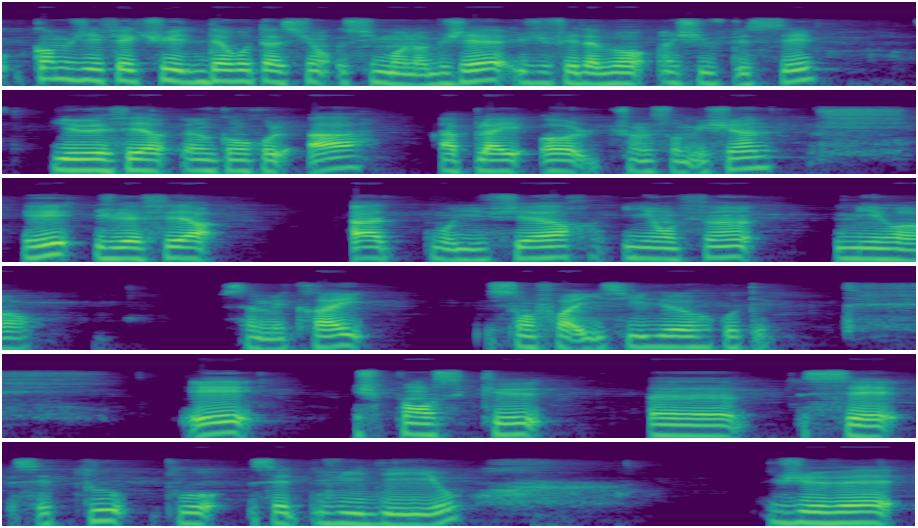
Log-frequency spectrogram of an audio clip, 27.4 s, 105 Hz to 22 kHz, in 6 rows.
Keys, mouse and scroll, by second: 0.2-0.8 scroll down 3, 0.8 middle click, 1.4-2.0 scroll up 1, 2.0-3.3 scroll up 1, 3.3 scroll up 1, 3.4 shift+c, 4.3 scroll down 1, 4.5 scroll up 4, 5.0 ctrl+scroll down 4, 5.7 ctrl+a, 9.1-10.9 middle drag, 10.9-13.9 drag, 14.4-18.5 middle drag, 18.5-19.0 scroll down 5, 19.0-20.5 middle drag, 20.5 scroll down 3, 20.8-22.7 middle drag, 22.7-23.4 scroll up 3, 23.4-25.1 middle drag, 25.1-26.0 scroll up 10, 26.0-26.9 middle drag, 26.9 scroll up 3, 27.3-27.4 middle drag.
